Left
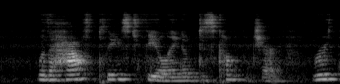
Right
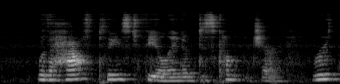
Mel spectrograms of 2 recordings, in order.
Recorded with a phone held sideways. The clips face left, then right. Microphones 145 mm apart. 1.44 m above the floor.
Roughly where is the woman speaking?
Centre.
